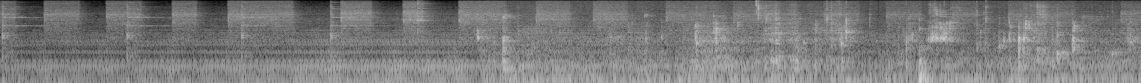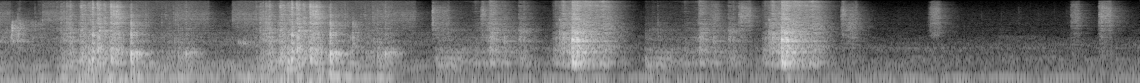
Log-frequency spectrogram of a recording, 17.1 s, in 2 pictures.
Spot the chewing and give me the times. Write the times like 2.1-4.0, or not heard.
3.5-11.3.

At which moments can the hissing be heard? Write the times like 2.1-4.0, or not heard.
0.0-17.0.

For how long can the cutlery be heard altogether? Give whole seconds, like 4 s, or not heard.
10 s.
